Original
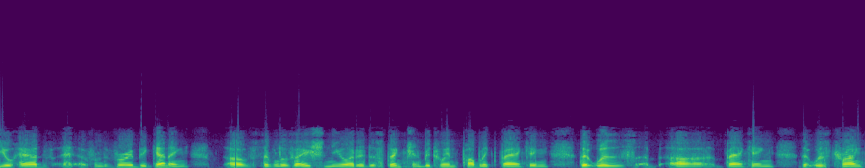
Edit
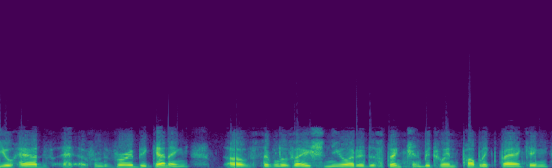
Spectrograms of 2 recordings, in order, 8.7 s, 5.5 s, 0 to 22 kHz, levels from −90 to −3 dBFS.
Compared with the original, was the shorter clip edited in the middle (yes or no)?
no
